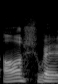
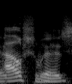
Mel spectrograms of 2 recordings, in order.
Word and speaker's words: Auschwitz: it wrong as well she's saying auschwitz it's awesome it's auschwitz yeah i think and and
